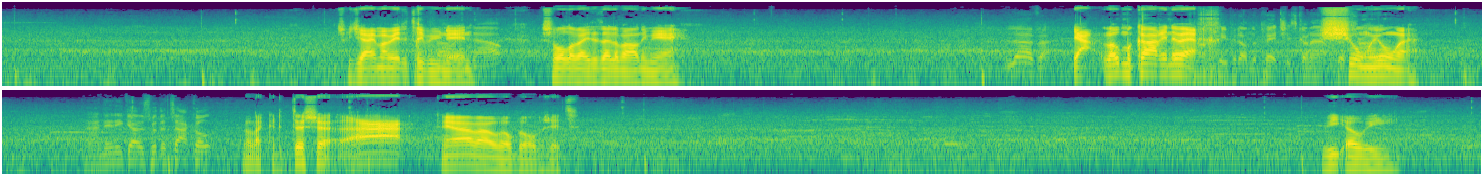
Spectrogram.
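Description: A stadium crowd murmurs steadily in the background.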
